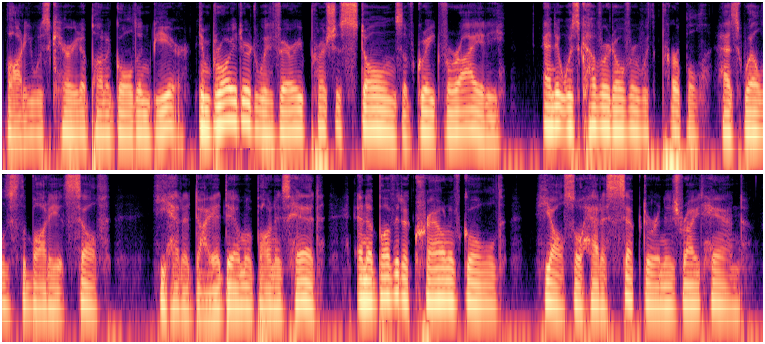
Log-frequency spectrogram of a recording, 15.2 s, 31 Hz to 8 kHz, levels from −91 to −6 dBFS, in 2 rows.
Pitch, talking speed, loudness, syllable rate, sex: 100 Hz, 205 wpm, -18 LUFS, 5.6 syllables/s, male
